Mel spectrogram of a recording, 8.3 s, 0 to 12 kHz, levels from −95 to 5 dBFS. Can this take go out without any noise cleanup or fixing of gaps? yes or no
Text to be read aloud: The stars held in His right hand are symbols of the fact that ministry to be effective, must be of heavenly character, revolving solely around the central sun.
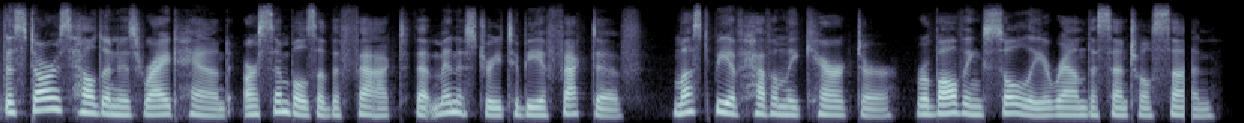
no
